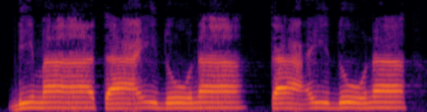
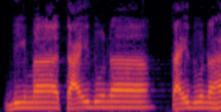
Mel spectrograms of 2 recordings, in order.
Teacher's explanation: اربع متحركات متتالية علينا ان نسوي بين ازمنتها · Shown in: first take · بما تعدونا تعدونا، ولا يكون حرف اسرع من جيراني، يعني لا نقول بما تعدنا تعدنا هكذا نخطفها خطفا، ما يصح ذلك، بل لابد من التسوية بين أزمنة الحروف المتحركة.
